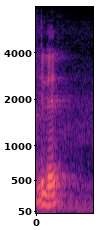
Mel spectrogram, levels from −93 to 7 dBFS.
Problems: background conversations at intervals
